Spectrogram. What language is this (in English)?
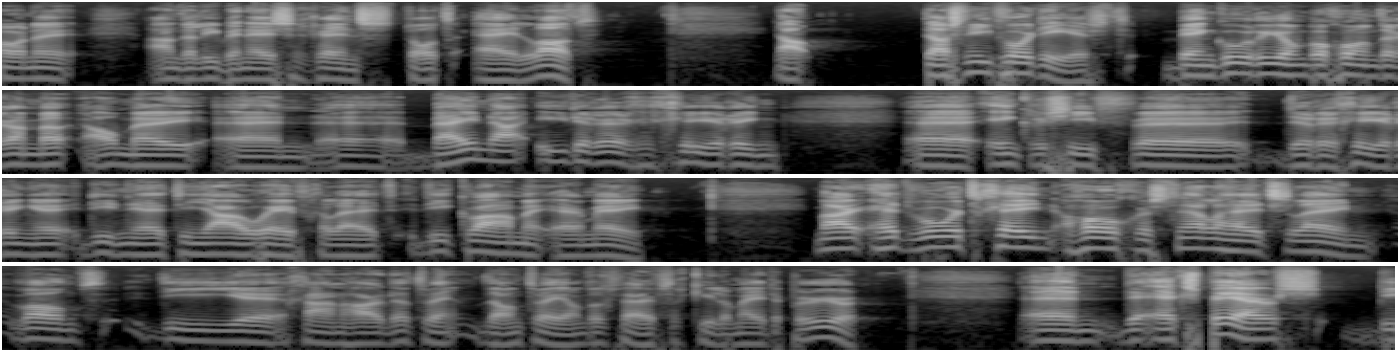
Dutch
